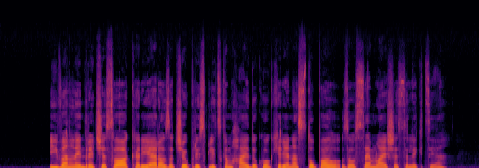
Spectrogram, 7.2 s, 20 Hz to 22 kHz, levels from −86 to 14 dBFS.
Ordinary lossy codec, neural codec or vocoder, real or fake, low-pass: none; vocoder, 44.1 kHz, 128 mel bands every 512 samples, BigVGAN v2; fake; 19.8 kHz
